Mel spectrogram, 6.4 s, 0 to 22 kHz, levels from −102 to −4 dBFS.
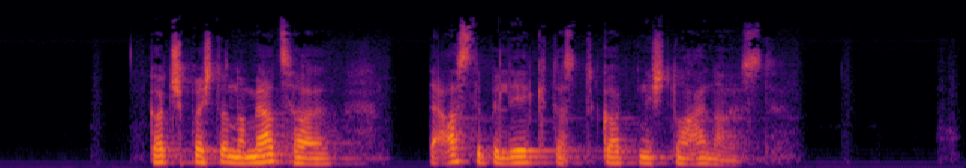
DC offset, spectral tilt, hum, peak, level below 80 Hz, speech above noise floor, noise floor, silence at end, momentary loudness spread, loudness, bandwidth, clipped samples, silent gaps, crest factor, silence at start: under 0.1%; -5 dB/octave; none; -14 dBFS; -80 dBFS; 49 dB; -83 dBFS; 1.35 s; 13 LU; -34 LUFS; 13.5 kHz; under 0.1%; none; 22 dB; 1 s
